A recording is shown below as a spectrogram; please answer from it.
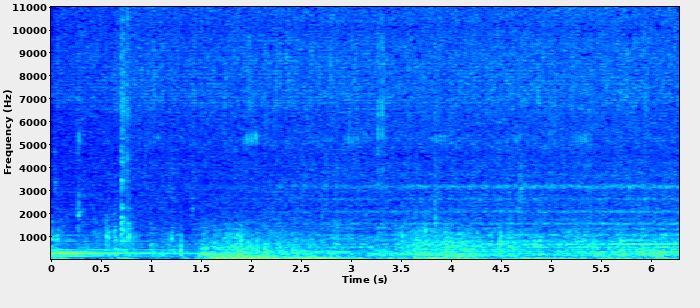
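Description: A held ambient-music chord fades away in the first second and a half, giving way to a low, crackling rumble like distant thunder and rain, the atmospheric sound-effect bed that opens an ambient track.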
